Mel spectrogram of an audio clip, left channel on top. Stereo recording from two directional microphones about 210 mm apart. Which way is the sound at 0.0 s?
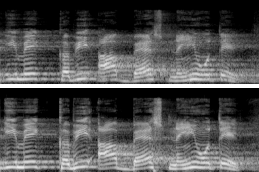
55° right (ahead or behind).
